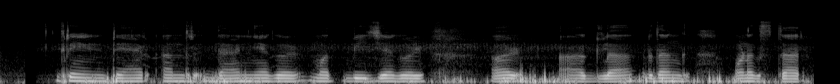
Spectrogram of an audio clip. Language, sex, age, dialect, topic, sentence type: Kannada, male, 18-24, Northeastern, agriculture, statement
